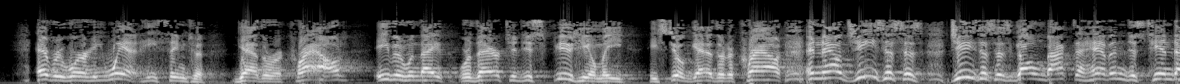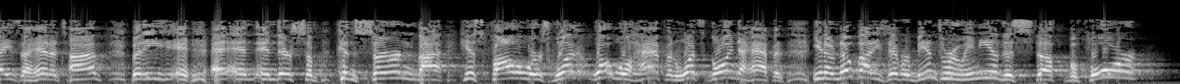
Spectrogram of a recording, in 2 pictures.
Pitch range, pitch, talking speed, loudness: 195-265 Hz, 235 Hz, 175 wpm, -9 LUFS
